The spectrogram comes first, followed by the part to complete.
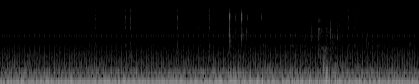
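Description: Steady low electrical hum with a few thin steady high tones, over which come scattered soft clicks from a computer mouse and keyboard, a little busier in the second half.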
